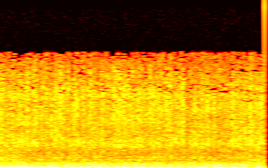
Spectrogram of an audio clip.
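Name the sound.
electric car driving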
